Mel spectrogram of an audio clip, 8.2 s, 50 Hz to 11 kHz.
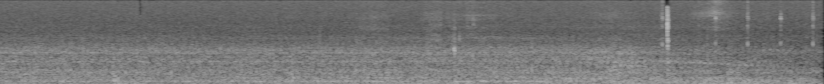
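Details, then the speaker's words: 2004 PT Cruiser at about 40 mph (65 km/h), where it's most pronounced: low choppy wub-wub drone under road rumble like a distant helicopter, felt more when braking into corners; worn front wheel bearing, later replaced. Wheel bearing noise. "okay so this is not about 40 miles per hour right now 65 kilometers an hour and that seems to be a speed where it's really pronounced you just hear that choppy sound it's almost like a helicopter in the distance"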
